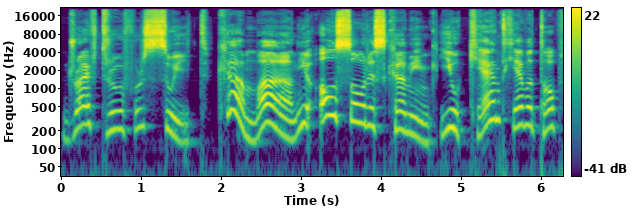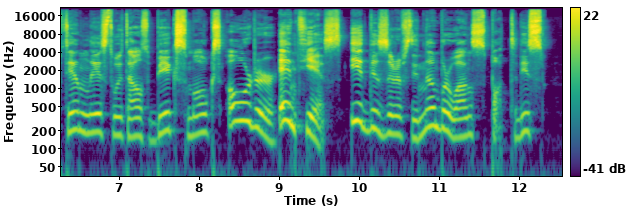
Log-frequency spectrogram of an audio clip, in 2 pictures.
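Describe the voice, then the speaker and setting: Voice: medium pitch, very animated, slow pace, few pauses. Scripted game countdown narrator. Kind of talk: scripted opinion commentary over game clips.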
